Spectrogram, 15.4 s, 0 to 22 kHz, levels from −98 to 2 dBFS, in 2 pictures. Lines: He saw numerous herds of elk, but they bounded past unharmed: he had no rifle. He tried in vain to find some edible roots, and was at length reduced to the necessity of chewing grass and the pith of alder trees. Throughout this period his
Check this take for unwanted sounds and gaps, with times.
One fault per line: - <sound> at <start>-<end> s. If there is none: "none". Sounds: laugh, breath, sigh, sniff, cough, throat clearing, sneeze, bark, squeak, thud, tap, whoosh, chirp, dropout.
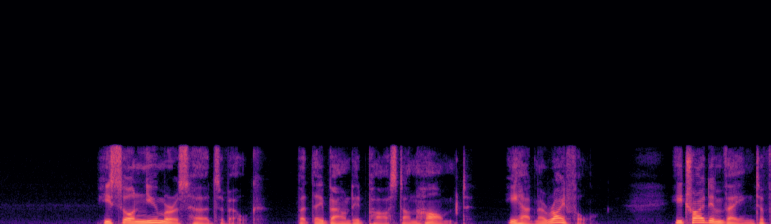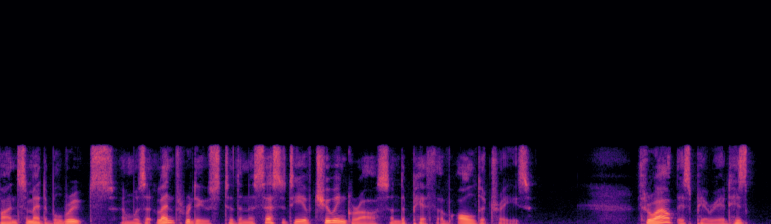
none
